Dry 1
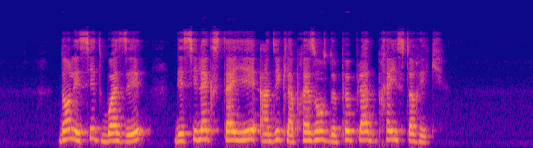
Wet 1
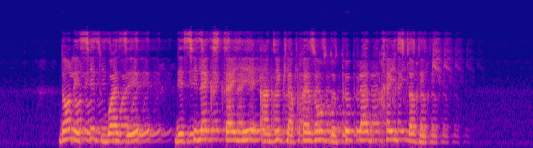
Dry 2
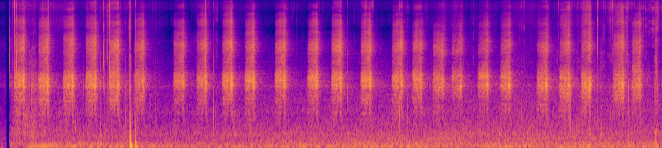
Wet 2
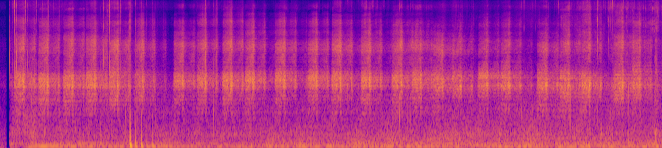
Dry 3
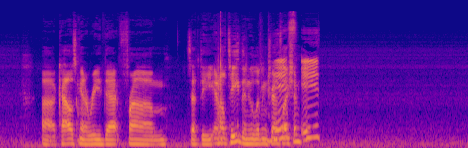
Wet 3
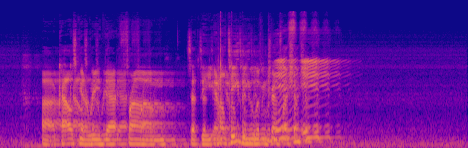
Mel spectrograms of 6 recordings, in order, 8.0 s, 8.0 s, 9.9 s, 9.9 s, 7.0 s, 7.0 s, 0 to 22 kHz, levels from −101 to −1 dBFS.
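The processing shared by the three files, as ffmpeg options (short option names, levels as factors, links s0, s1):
-af "acompressor=threshold=0.0251:ratio=1.5,aecho=1:1:167|334|501|668:0.376|0.124|0.0409|0.0135"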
